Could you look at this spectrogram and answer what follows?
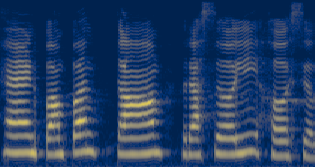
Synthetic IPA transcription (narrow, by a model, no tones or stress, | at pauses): ɛːɳɖpɐmpɐnk̪aːm | ɾɐsəːihəːsil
